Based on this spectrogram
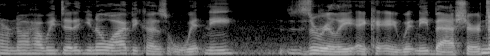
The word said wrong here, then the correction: Bashor: Said that wrong. It's Whitney Bashor.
